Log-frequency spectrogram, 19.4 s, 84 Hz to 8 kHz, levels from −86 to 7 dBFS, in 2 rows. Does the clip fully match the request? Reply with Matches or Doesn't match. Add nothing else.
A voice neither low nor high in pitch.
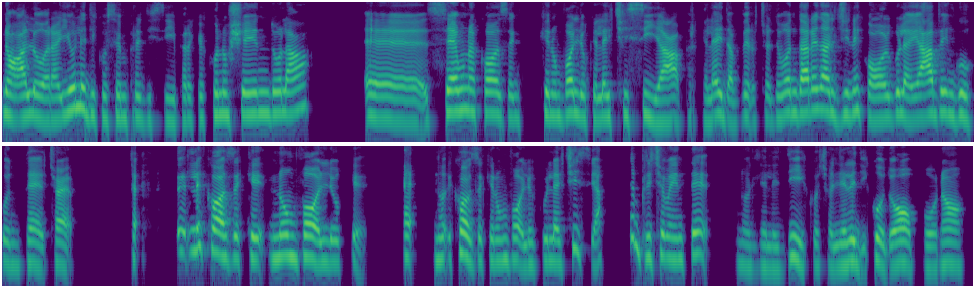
Doesn't match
